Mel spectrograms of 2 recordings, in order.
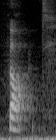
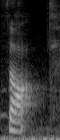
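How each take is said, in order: Both takes have the same delivery.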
